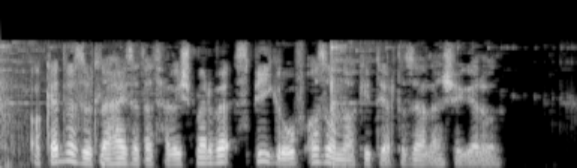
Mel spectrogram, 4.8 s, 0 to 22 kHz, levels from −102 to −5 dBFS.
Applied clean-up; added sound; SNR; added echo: classical method Wiener filter.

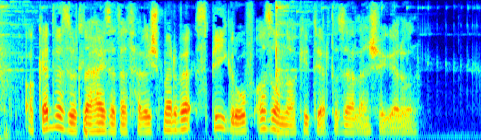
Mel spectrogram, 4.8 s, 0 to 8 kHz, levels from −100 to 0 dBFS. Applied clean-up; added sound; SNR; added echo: none; Shatter; 14 dB; none.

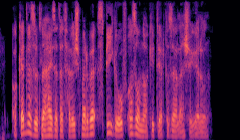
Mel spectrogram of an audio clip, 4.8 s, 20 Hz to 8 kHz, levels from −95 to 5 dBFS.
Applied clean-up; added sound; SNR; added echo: neural mask model Resemble Enhance denoiser.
